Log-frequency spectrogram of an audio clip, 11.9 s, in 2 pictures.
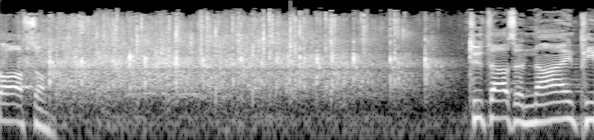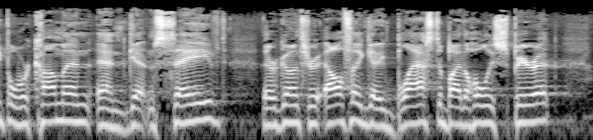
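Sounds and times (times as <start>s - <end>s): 
speech: 0.0s - 0.7s, 4.7s - 11.8s
audience applause: 0.0s - 4.6s.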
